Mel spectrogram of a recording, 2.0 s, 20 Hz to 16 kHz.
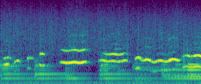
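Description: Coloratura soprano singing quick, light runs of short high notes with vibrato over a sustained accompaniment, on an early acoustic recording (1906) that gives the voice a thin, whistle-like sound. A steady low rumble runs underneath.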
